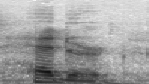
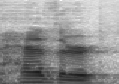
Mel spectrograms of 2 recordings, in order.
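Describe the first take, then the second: First: The name is said with a Filipino-accented pronunciation. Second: The name is said with a standard pronunciation. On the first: This is how the name was mistakenly written. The speaker calls it wrong. "they accidentally wrote it as Heather, because that's how Filipinos sound" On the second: This is the name the parents intended. The speaker calls it right. "when they wanted to name her Heather"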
